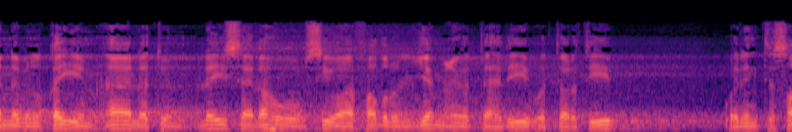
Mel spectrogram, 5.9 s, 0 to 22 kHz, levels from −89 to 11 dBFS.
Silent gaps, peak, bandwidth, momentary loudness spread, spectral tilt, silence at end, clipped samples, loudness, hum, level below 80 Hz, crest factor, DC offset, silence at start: none; -2 dBFS; 11 kHz; 11 LU; -4.5 dB/octave; 0 s; under 0.1%; -20 LUFS; none; -54 dBFS; 20 dB; under 0.1%; 0 s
